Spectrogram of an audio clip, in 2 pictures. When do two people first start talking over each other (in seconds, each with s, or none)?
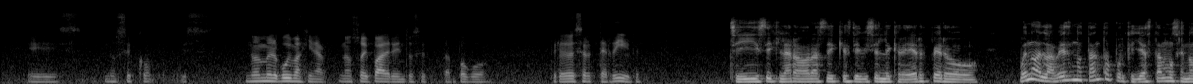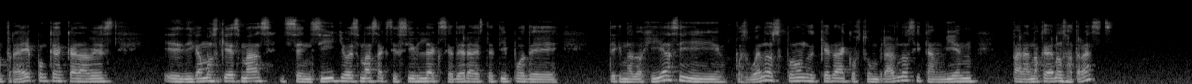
none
